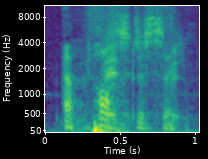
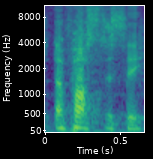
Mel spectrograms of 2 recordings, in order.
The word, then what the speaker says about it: Apostasy: Apostasy. – Videos. – Apostasy. – Oh yes, apostasy. – And I said it right first time.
